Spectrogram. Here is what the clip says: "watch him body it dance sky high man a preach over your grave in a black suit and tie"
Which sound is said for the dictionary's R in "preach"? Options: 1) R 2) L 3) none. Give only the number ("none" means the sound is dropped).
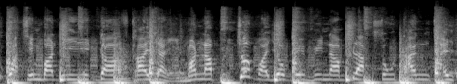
3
